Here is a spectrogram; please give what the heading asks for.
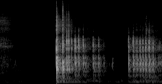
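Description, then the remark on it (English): Dice clatter across a hard tabletop in two quick bursts, a rattling tumble followed by a second shorter roll, fairly loud with no voices. “He rolled.”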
